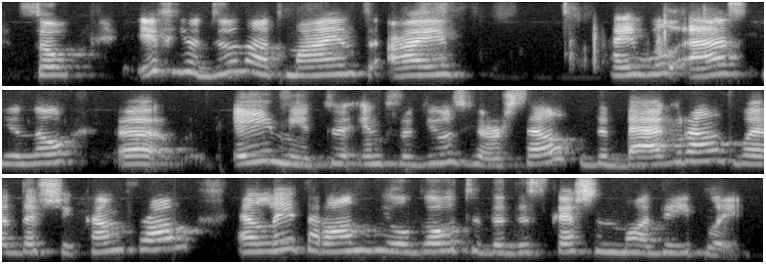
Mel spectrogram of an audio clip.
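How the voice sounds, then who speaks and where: A woman's voice: high-pitched, normal speed, fairly bright tone, no echo, muffled recording. A woman, moderating an online panel over a video call, hesitant with many restarts. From Lithuania. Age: 30s.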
